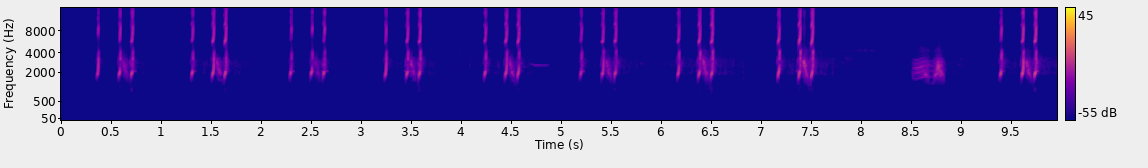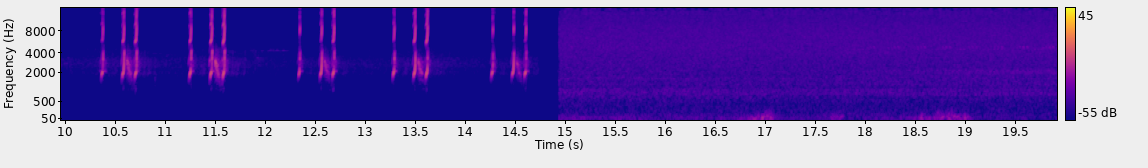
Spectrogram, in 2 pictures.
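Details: European ground squirrel (Spermophilus citellus), a day-active colonial burrow dweller, calling in sharp, short chirps repeated about every half second to second for some fifteen seconds, followed by a rough, wind-like rumble.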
